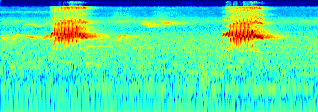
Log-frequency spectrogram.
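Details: Javan white-eye giving two short, high, thin chirping bursts about two seconds apart, each a quick cluster of sharp notes, over a quiet background.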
